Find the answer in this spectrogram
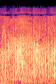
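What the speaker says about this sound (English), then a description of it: "applaud, right?" A short stretch of dense, steady clapping from an audience at a city council meeting, even and continuous with no voices on top.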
